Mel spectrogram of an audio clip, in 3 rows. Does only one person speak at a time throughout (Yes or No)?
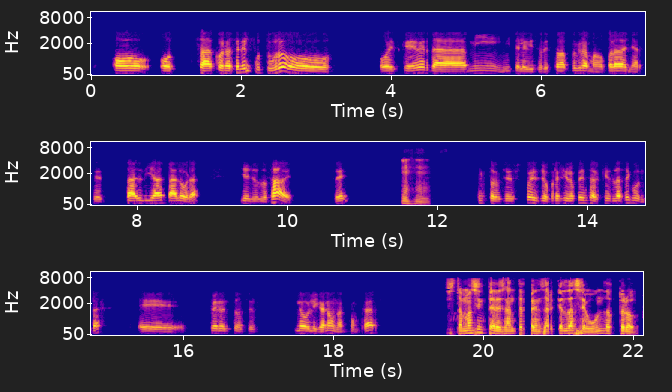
Yes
